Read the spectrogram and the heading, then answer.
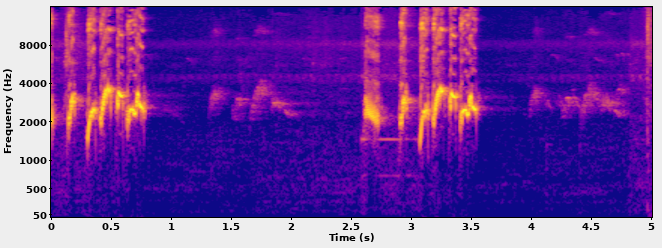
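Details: Decoy red-whiskered bulbul singing to lure wild birds, giving short rapid phrases of slurred whistled notes, rising then falling, repeated twice with faint softer twitters between them.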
